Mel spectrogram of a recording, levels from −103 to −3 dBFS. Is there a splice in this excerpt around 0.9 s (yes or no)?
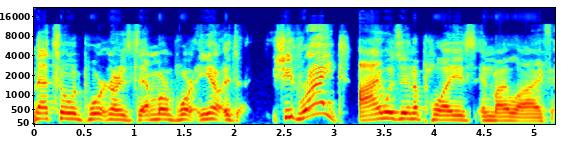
no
